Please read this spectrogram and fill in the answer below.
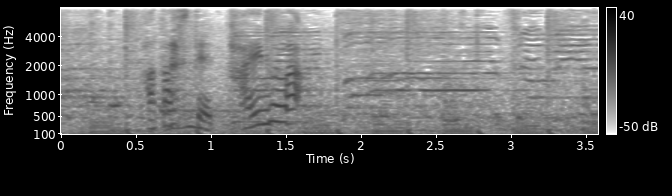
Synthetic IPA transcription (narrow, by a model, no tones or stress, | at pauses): hat̪aɕi̥t̪e̞t̪ʰaimɯ̟βa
